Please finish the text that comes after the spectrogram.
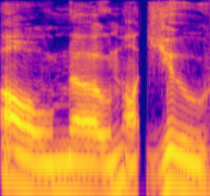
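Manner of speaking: very slow, drawn-out, groaning moan. Lying on the field in the rain, he sees someone leaning over him and moans. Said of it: "he moaned".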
